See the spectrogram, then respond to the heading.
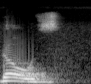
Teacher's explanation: the s that is added to go is transcribed as z that is the voiced alvular fricative sound not the voiceless.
